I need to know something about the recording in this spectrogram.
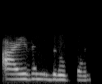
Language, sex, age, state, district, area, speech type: Telugu, female, 18-30, Telangana, Suryapet, urban, conversation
